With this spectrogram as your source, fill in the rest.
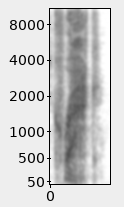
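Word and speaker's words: craic: be best described with a Gaelic word that is spelled c-r-a-i-c pronounced crack while the literal translation of the word means fun in Irish culture crack means lively conversation and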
